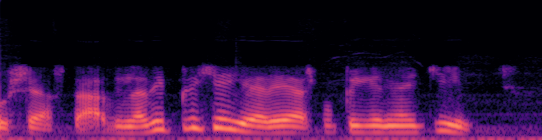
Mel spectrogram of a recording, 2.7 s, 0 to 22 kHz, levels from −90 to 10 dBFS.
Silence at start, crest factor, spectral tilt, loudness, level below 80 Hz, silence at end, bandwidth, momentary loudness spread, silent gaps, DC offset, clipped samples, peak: 0 s; 14 dB; -9.5 dB/octave; -22 LUFS; -52 dBFS; 0 s; 3.9 kHz; 7 LU; none; under 0.1%; under 0.1%; -8 dBFS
